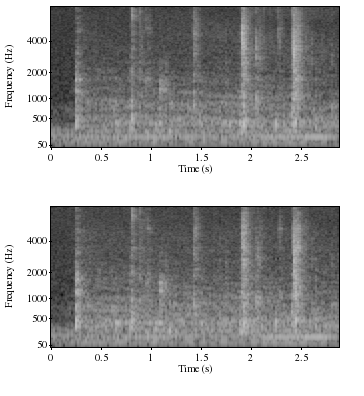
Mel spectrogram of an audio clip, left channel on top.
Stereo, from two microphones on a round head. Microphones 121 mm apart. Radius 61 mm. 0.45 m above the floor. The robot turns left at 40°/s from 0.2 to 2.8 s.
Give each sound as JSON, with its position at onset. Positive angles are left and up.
{"t": 0.2, "sound": "footsteps", "side_deg": -20, "distance_m": 1.8}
